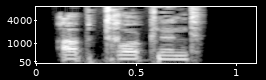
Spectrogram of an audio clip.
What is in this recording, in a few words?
"abtrocknend", german; adjectives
